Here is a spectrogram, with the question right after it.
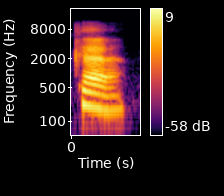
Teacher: Kaf bahagian yang kedua iaitu pangkal lidah juga tapi di hadapan sedikit berbanding tempat keluar qaf. Maka dia jadi ka.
